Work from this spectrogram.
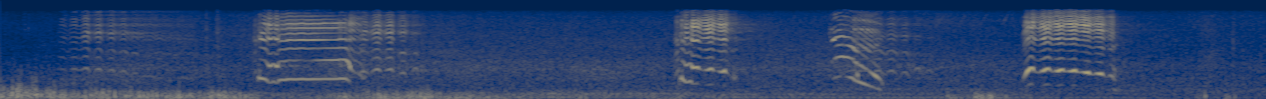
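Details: Herd goat Piper trying to fit in: four separate quavering bleats, each about half a second, spaced a second or two apart, after brief low murmuring at the start.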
